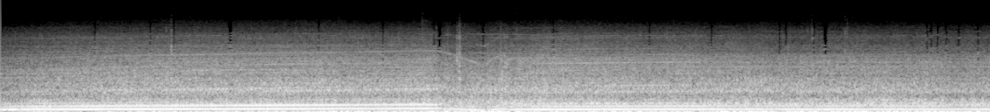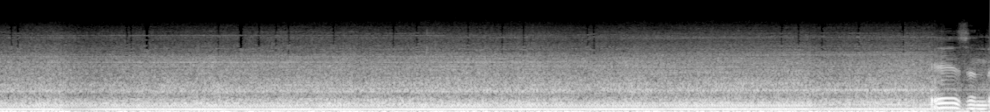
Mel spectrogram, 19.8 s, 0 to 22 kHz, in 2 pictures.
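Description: A Honda GL 1800 motorcycle riding through a canyon gives a steady, loud engine drone with a brief dip and shift partway through, wind noise throughout.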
